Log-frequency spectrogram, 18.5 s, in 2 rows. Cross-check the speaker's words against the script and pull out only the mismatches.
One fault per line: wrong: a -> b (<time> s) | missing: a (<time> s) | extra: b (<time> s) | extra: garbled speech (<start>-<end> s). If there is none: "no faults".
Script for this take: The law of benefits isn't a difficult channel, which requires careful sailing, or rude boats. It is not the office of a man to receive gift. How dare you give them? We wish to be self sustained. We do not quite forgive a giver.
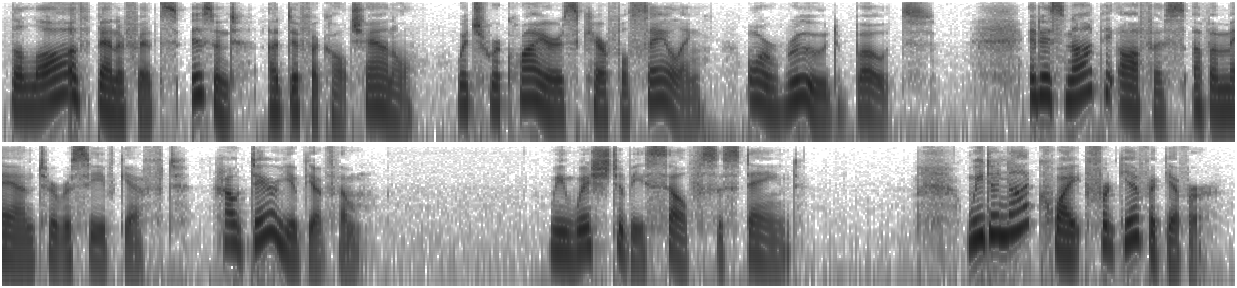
no faults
